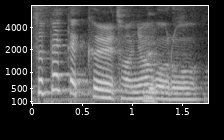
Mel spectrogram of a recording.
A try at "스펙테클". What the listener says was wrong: 발음 잘하시는데 스펙타클 아니고 스펙테클입니다. 예, 이게 원 발음이고요.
